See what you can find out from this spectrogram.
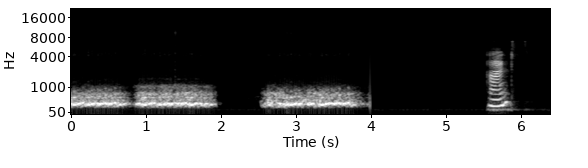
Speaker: bronchial bread sounds are heard over the m manubrium just above the clavicles these sounds are loud and high in Pitch with a short pause between inspiration and expiration expiratory sounds loss longer than inspiratory sounds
